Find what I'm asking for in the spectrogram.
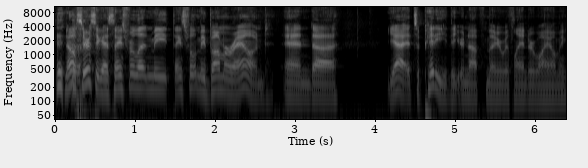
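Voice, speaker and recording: A man's medium-pitched, lively intoned voice, a normal speaking voice, in a very clean recording with a silent background. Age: 40s. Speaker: podcast guest, bible teacher. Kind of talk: casual chat.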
